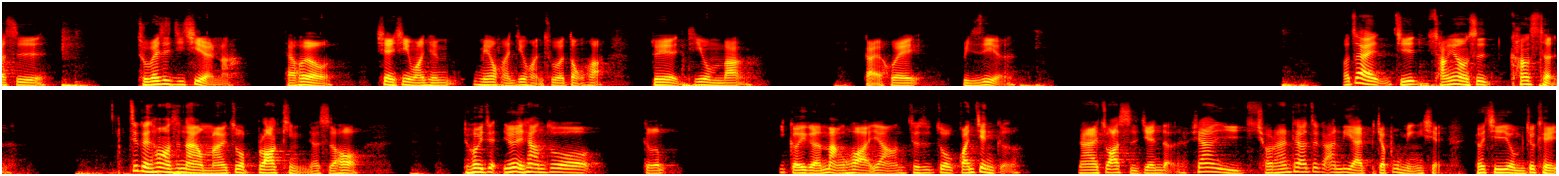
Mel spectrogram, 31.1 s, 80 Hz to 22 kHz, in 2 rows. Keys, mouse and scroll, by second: 0.8 space, 2.2-9.8 drag, 9.8 t, 10.2 space, 12.8 space, 15.5 t, 16.8 click, 17.3 space, 19.8-31.0 shift+middle drag.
